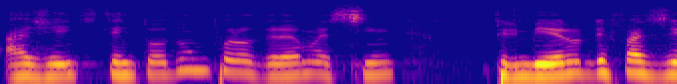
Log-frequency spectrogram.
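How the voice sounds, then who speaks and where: A woman's dark, mellow, medium-pitched voice, fairly slow and with fairly even intonation. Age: 60s. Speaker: politician. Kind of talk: radio interview.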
